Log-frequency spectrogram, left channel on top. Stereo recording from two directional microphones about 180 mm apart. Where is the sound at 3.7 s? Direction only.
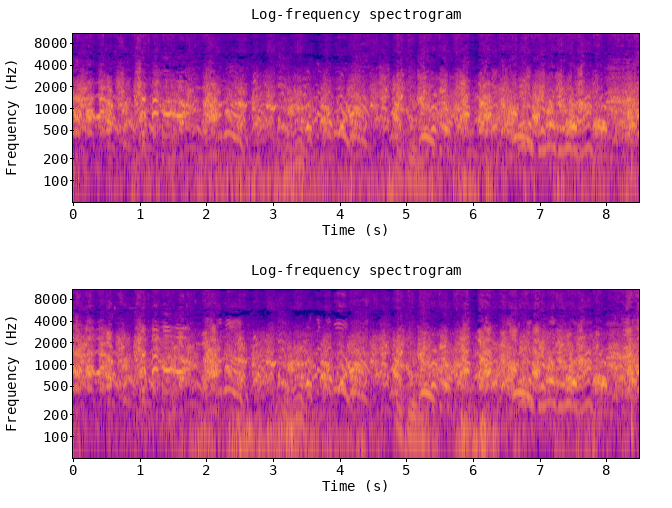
30° right (ahead or behind).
